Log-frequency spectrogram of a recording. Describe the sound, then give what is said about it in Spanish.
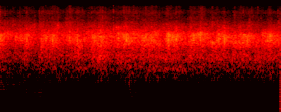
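An audience breaks into loud, sustained applause, a dense crackle of many hands clapping steadily for several seconds with no voices over it. “¿Cuánto le da un aplauso fuerte?”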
